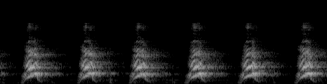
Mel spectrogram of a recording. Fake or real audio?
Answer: real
